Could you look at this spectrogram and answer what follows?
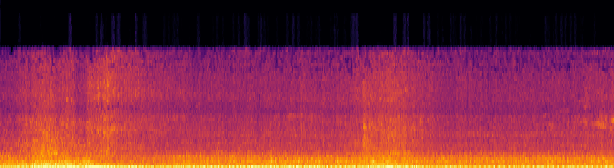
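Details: Yamaha Mio Soul scooter, previously very noisy rough engine, first start after engine reassembly (kick-started dry first to raise oil): steady, even single-cylinder idle with regular low putter, no knocks or ticks; normal idle.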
